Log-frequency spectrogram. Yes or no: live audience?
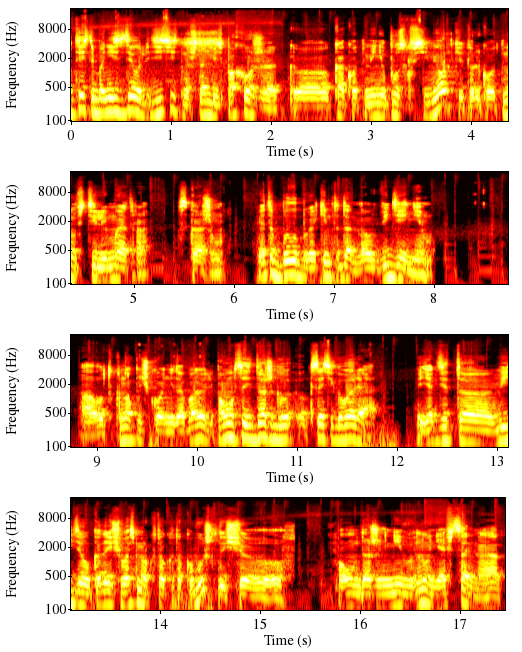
no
